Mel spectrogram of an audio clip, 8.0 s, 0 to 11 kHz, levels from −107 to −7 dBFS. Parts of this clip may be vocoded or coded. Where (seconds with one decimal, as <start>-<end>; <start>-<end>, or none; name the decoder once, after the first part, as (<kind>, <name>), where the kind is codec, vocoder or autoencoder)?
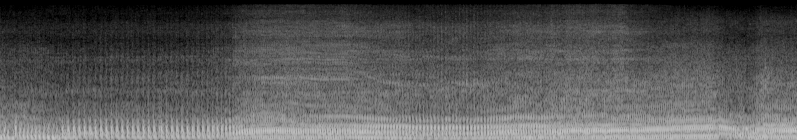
none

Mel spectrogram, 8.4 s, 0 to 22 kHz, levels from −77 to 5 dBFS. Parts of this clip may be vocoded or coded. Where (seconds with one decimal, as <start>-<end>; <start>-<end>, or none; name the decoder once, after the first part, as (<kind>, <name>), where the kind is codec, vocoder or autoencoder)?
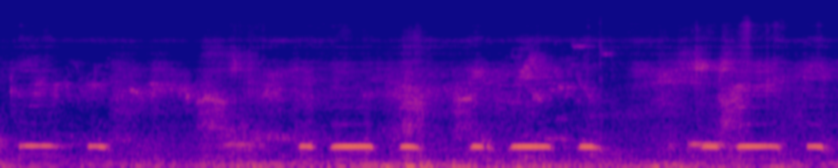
0.0-0.6 (autoencoder, DAC-VAE); 1.1-5.0; 6.1-8.4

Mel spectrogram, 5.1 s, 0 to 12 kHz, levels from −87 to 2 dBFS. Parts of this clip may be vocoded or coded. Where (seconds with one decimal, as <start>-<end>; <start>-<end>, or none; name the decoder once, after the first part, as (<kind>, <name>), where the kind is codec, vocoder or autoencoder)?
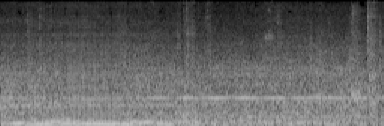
0.9-1.6 (vocoder, Vocos)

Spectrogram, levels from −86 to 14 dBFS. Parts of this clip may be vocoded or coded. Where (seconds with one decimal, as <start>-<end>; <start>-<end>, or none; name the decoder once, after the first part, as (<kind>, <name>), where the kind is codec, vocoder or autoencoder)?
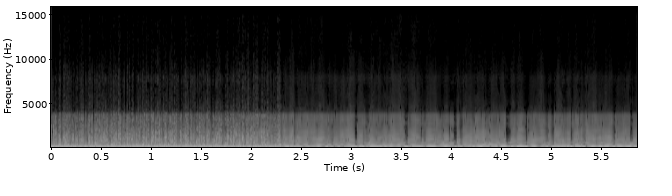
2.3-5.9 (vocoder, BigVGAN v2)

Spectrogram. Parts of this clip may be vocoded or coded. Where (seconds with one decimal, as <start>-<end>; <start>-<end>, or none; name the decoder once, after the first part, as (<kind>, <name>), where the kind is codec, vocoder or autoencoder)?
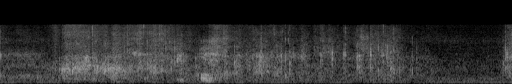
0.0-2.5 (codec, DAC); 4.3-5.1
